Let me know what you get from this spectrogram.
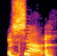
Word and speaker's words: tja: Sha is T-J-A. Sha. Yeah, T-J-A. Sha. And the Shaba. – Sounds so corny. – It is spelled T-J-A.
